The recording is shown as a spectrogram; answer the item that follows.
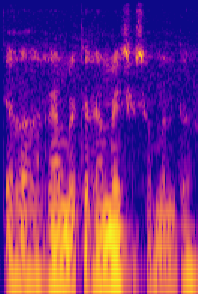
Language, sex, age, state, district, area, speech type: Nepali, male, 45-60, West Bengal, Kalimpong, rural, spontaneous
